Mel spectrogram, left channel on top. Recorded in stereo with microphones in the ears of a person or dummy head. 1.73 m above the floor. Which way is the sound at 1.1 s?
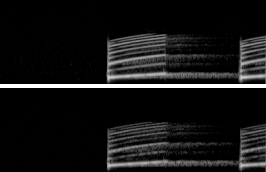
30° left (ahead or behind).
